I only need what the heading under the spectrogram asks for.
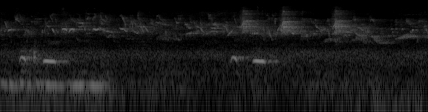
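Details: Common cuckoo in close up, two two-note cu-coo calls, the first over a low hum, while high chirping and trilling songbirds dominate the rest.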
